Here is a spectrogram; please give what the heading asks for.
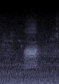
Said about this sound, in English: Honestly, it's kind of nostalgic to hear these crow sounds.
